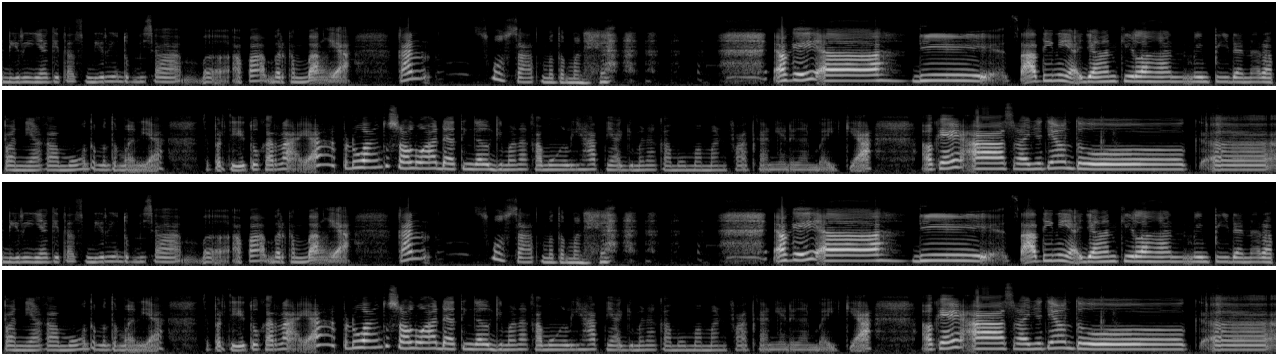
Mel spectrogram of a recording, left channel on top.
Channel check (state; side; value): identical; both; correlation 1.00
